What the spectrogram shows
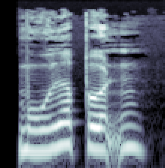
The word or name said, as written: moderbunden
